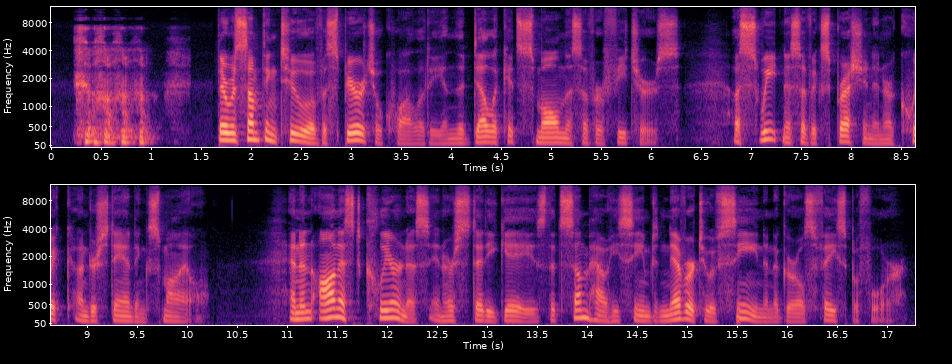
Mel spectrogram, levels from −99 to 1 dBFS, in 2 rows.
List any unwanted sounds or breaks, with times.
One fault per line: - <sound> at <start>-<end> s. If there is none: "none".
- laugh at 0.2-1.4 s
